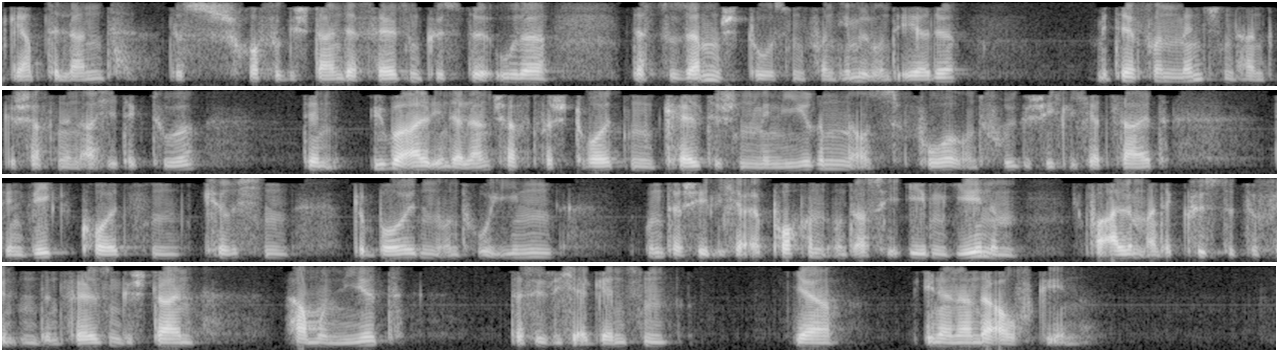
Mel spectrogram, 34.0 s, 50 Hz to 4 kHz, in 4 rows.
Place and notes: himmel/worte/land (4) - himmel worte land (4) - hsch ::: 08.05.2007 16:57:14
France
